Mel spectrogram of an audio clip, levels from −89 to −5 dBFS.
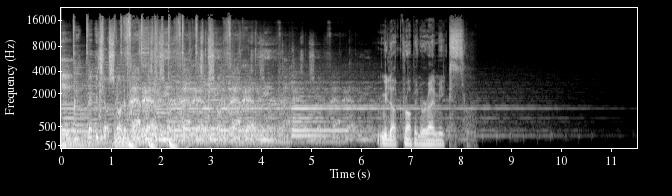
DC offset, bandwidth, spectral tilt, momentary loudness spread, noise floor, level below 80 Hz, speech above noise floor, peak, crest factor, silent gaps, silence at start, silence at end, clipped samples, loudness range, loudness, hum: under 0.1%; 19 kHz; -4.5 dB/octave; 12 LU; -75 dBFS; -26 dBFS; 64 dB; 0 dBFS; 14 dB; none; 0 s; 3.3 s; under 0.1%; 10 LU; -13 LUFS; none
